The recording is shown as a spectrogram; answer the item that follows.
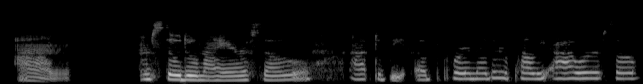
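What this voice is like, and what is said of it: Tired-sounding voice. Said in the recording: “I'm getting tired, as you can probably hear in my voice.”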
